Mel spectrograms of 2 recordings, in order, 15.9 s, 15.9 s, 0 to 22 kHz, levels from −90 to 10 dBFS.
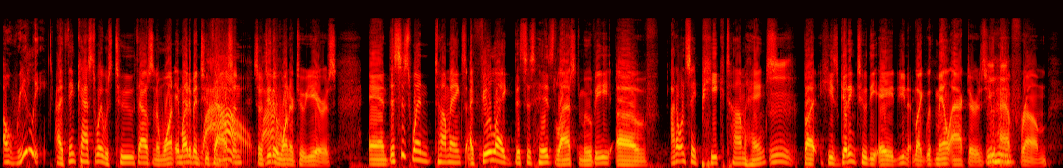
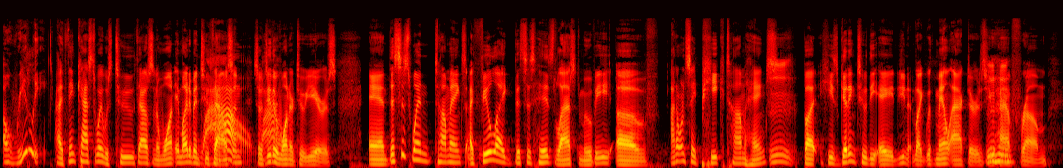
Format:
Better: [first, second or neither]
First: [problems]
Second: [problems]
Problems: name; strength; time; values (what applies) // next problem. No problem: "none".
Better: second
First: distortion; slight; 6% of the sound clipped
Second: none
